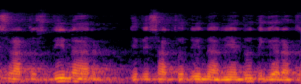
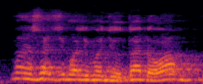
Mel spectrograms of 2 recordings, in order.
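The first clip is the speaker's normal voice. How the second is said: high, pleading protest from the tailor; the tailor cries out that the work took him ages; indignant tailor; 8 semitones higher, 3 dB louder than usual. Acted. Tailor protesting to the buyer, high and aggrieved.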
